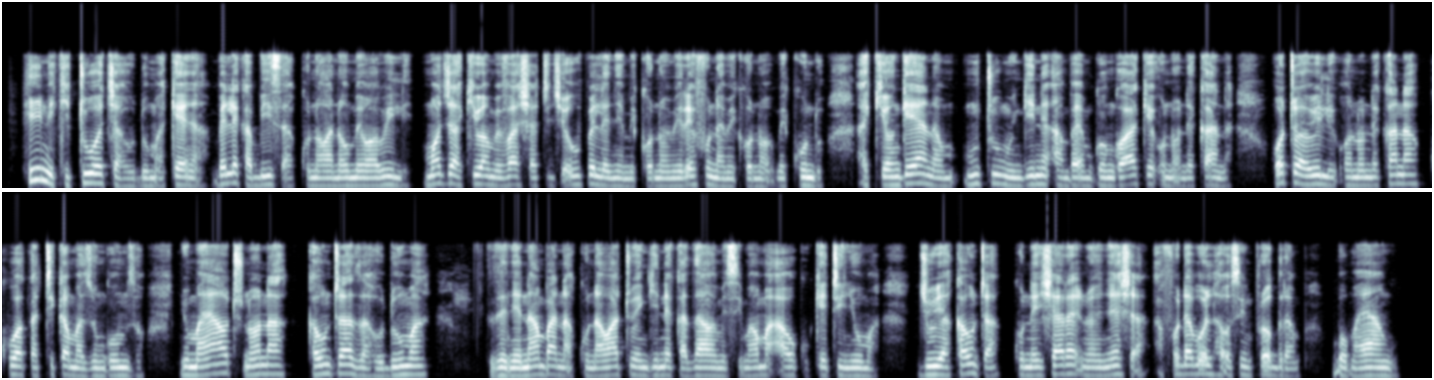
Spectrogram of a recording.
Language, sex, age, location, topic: Swahili, male, 18-24, Kisumu, government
